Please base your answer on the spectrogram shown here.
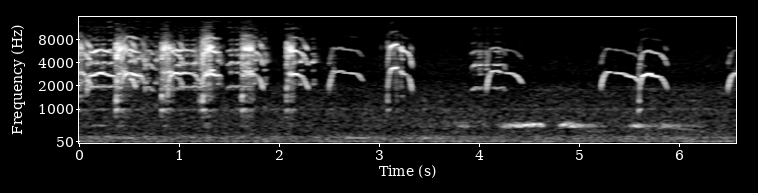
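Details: European roller nest with three chicks on 20 June 2023 as one gets a giant grasshopper; rough rasping notes in quick succession turn into clear arched whistles, with a soft steady low tone humming in gaps.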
